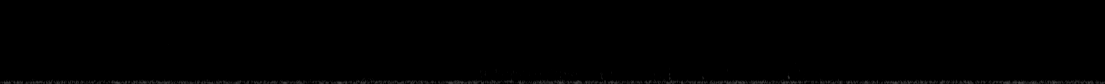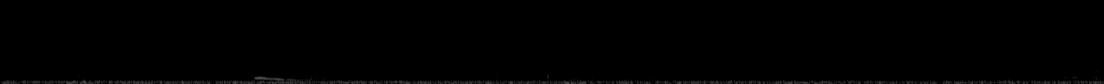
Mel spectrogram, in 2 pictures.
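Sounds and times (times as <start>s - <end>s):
faint ticks and chirps: 0.0s - 22.0s.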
